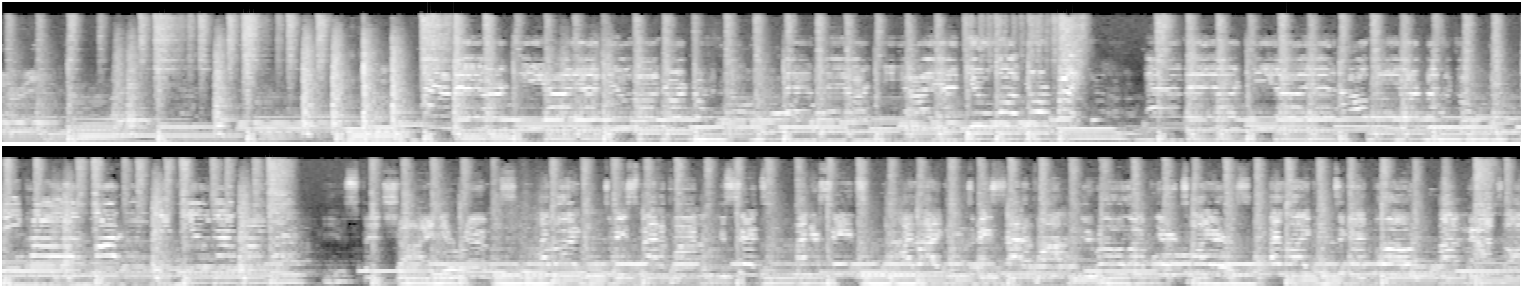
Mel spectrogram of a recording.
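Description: A rock band playing live: drum kit, synth keyboard and guitar, with a voice singing over them. The music drops out for a moment about two-thirds of the way through, then comes straight back in.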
